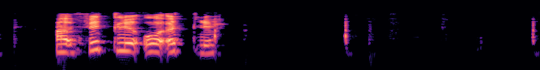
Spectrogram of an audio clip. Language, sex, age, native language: Icelandic, male, 8, Icelandic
